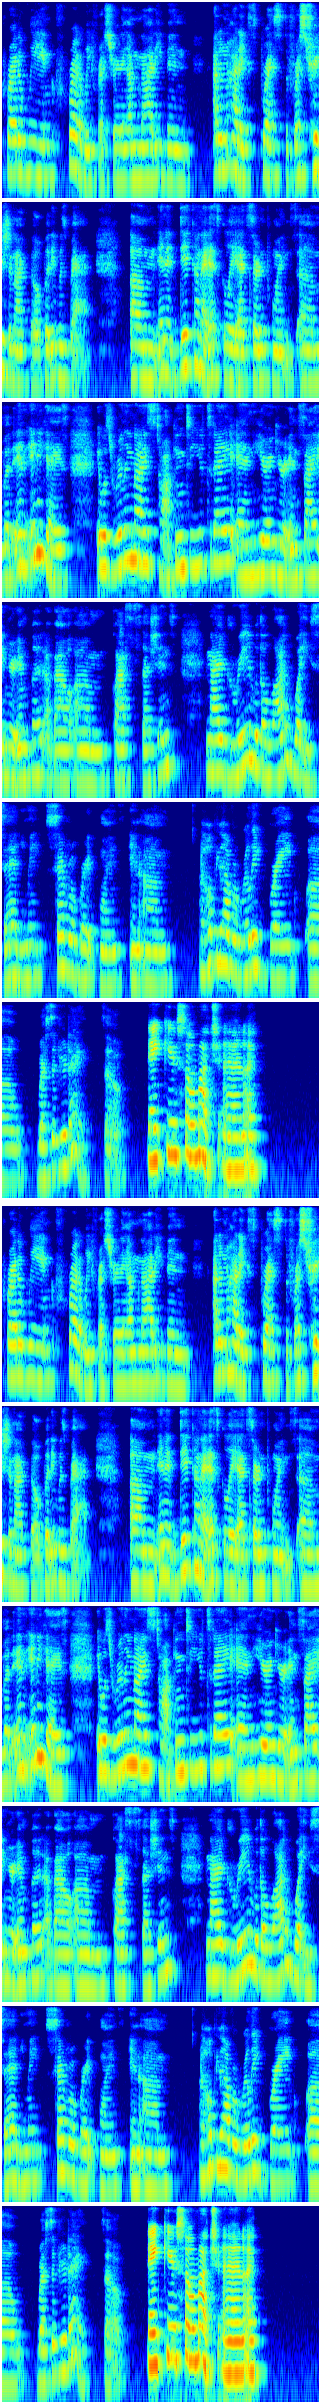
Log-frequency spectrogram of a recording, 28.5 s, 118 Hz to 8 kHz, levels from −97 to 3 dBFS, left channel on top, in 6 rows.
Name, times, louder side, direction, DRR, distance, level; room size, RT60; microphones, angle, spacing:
voice 1, 0.0-2.8 3.2-21.5 22.0-25.0 25.3-25.6, right 1 dB, 20° right, 0.8 m, -36 dB
voice 2, 26.0-27.6, right 5 dB, 85° right, 0.5 m, -24 dB
3.0 x 2.3 x 3.7 m
head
